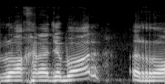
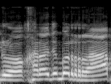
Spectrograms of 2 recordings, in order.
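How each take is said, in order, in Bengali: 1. শেষ স্বরটি ছোট। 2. শেষ স্বরটি টেনে লম্বা করে।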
